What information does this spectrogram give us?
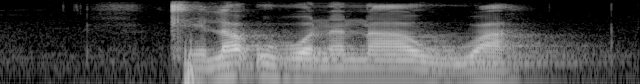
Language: Tsonga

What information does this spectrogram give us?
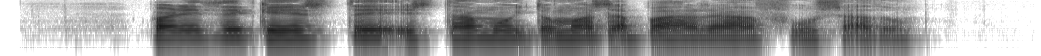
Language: Galician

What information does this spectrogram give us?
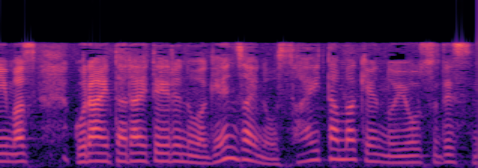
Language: Japanese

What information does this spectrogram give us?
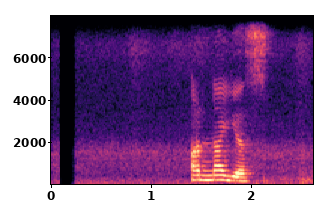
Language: Nepali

